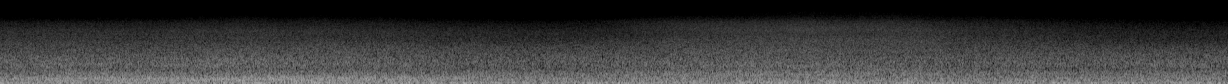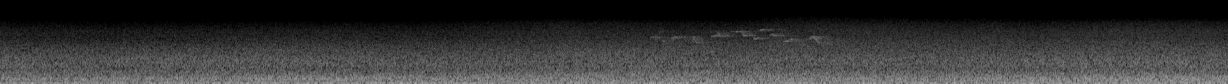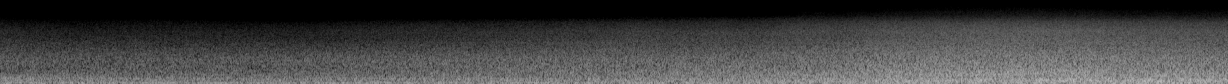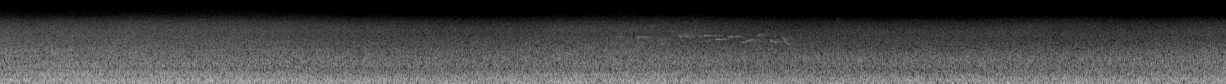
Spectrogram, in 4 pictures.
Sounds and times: bird song 0:18.7 - 0:20.9
bird song 0:42.8 - 0:44.9

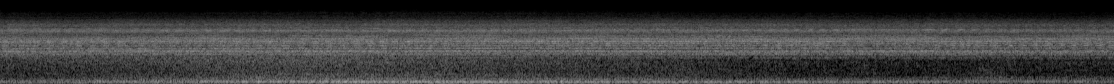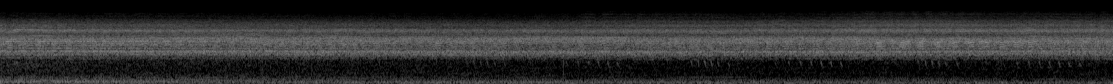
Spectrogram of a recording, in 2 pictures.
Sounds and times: Traffic Sound 0:00.0 - 0:14.5
Cicadas cry 0:00.0 - 0:22.2

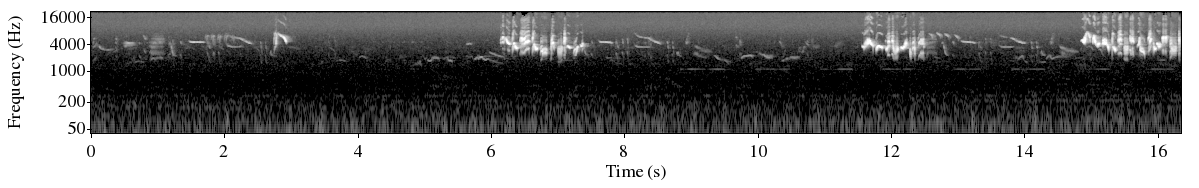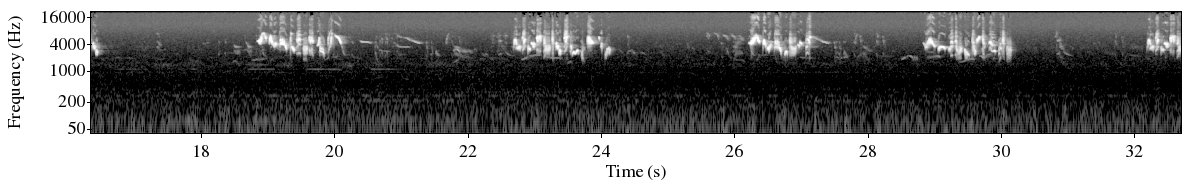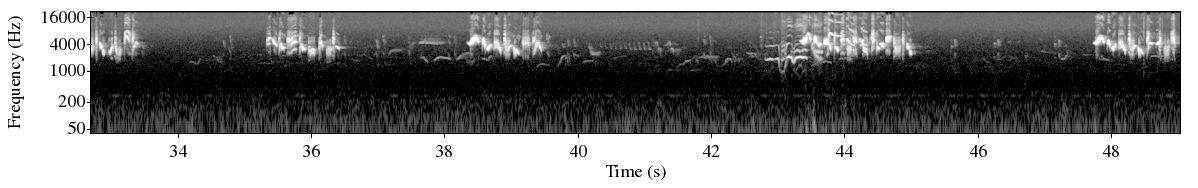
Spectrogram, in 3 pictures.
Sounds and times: pheasant 0:34.2 - 0:49.0
blackbird 0:34.6 - 0:45.2
skylark 0:41.4 - 0:45.0
blackbird 0:46.2 - 0:49.0

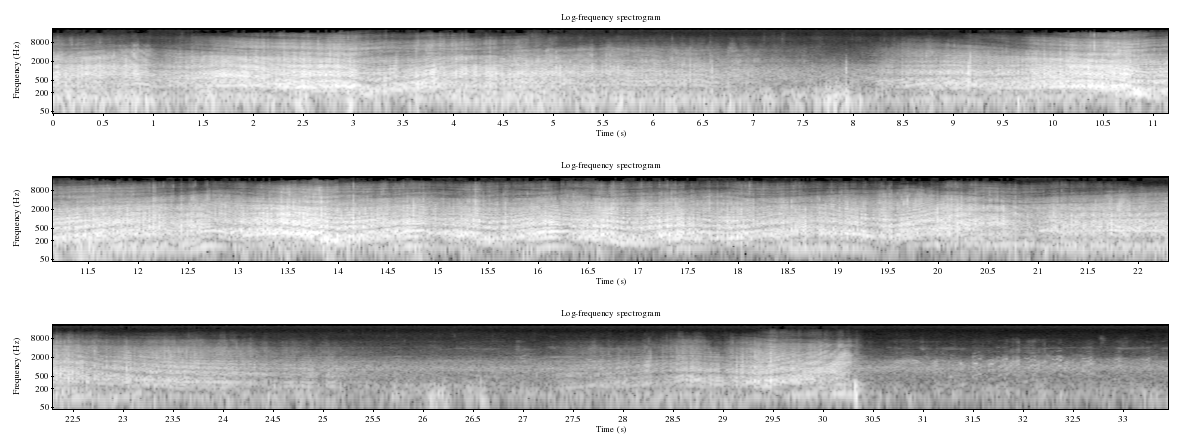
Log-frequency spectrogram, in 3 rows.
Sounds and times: wind (which unfortunately also hits the microphones 0:00.0 - 0:22.8
kite is rattling in the wind 0:00.0 - 0:30.6

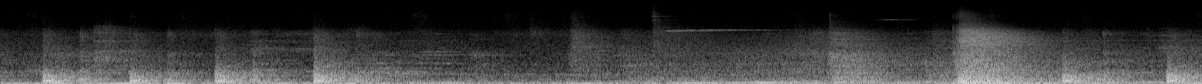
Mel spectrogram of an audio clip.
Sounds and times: people talking 0:02.0 - 0:07.3
people talking 0:08.5 - 0:12.0

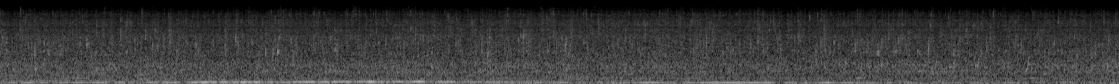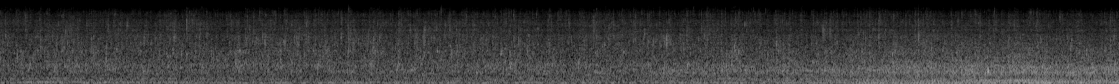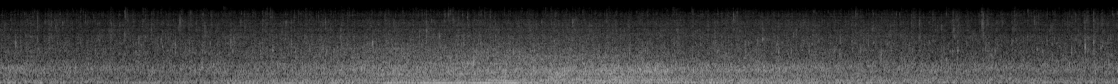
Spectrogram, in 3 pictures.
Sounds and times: Artesian well 0:00.0 - 0:33.5

